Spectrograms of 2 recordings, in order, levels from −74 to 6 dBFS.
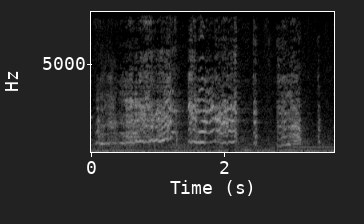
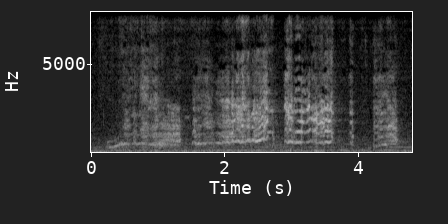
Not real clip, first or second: second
